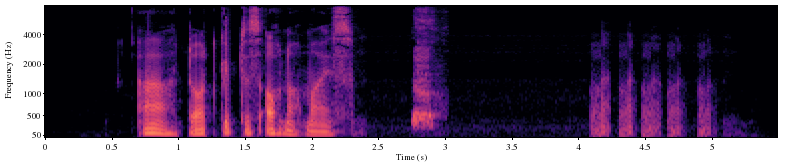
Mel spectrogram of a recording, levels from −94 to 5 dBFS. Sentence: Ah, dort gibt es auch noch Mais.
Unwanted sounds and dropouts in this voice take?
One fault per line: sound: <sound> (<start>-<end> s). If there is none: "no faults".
sound: bark (2.7-3.0 s)
sound: laugh (4.1-5.0 s)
